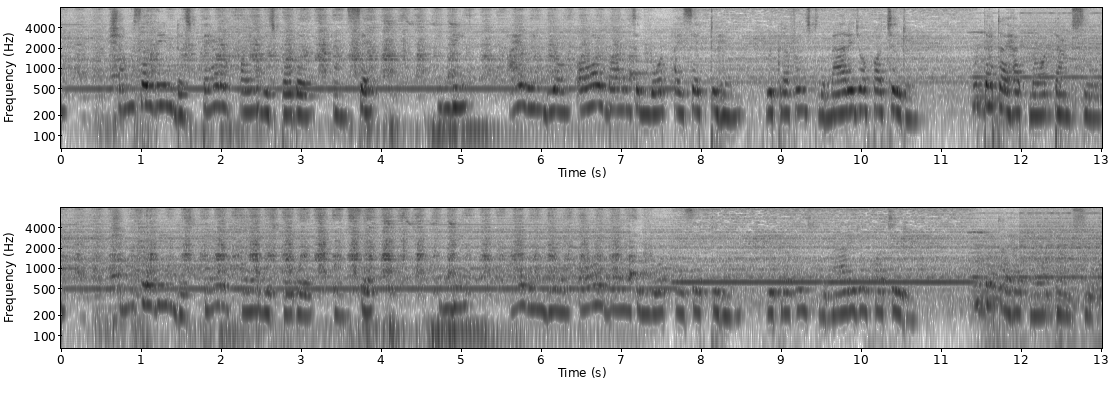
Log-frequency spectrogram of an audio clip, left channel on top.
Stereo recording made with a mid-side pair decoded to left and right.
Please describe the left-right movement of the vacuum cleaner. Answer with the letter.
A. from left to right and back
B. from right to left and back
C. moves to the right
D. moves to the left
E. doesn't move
E.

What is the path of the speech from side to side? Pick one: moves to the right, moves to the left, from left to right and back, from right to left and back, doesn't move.
doesn't move.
